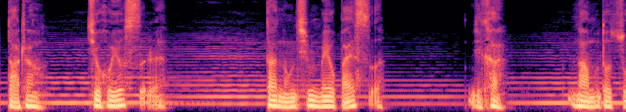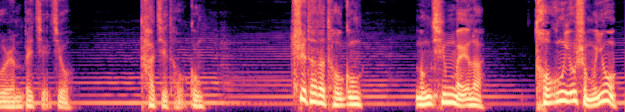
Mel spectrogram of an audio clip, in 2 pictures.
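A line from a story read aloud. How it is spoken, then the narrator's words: Choked with sobs. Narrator (Chinese): 龙腾哽咽着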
